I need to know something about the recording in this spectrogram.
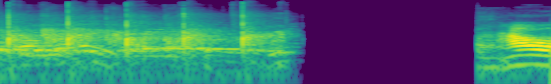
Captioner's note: applause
